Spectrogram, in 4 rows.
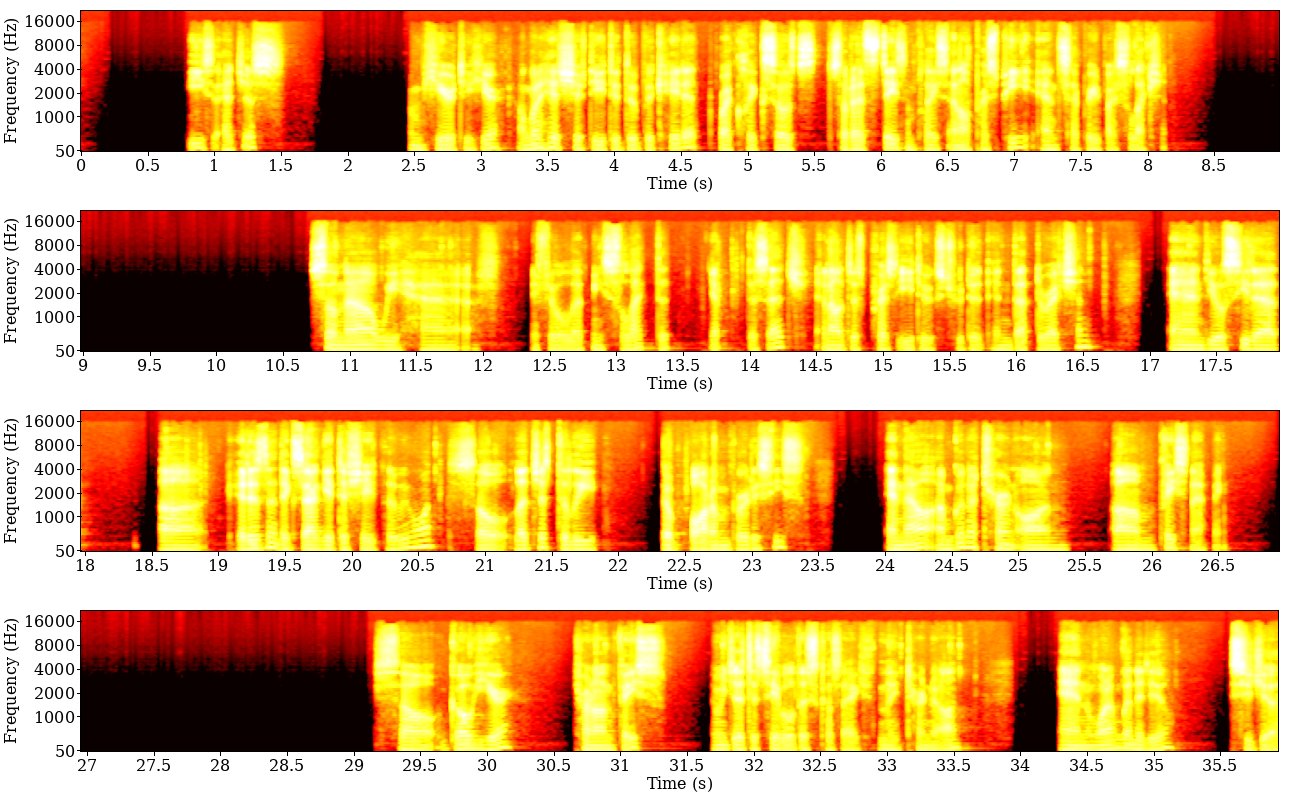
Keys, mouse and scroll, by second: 0.2 2, 1.0 z, 1.9 z, 2.5 middle click, 3.3 shift+d, 7.2 Tab, 7.8 click, 8.4 click, 9.1-10.2 drag, 10.8 click, 11.6-12.8 drag, 13.6 Tab, 13.8 a, 14.0 middle click, 14.4 e, 15.8 middle click, 16.6 a, 16.9 z, 17.2-18.5 middle drag, 18.6-20.8 typing, 19.1 middle click, 22.4 z, 22.7 middle click, 23.2 2, 23.5 click, 23.9 middle click, 25.0 click, 25.6-27.3 drag, 27.4-29.1 drag, 29.7-31.7 drag, 32.0 click, 32.9 click, 33.4 click, 34.4 middle click, 34.9 shift+middle click, 35.5 middle click.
